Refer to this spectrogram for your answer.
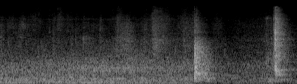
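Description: The door of the Goethe-Institut in Lisbon, Portugal, being opened, heard as two short knocking clunks about a second apart against a steady background hiss, moderately loud.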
